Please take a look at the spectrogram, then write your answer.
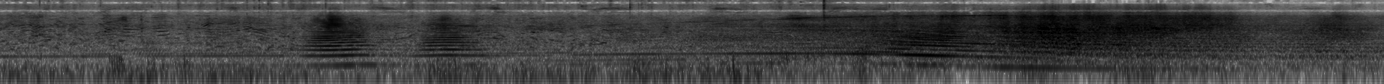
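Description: A modified propeller aircraft flies at the Blackpool air show, its droning engine note rising and sweeping in pitch as it passes, loud and fairly near, under someone talking over a public address.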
